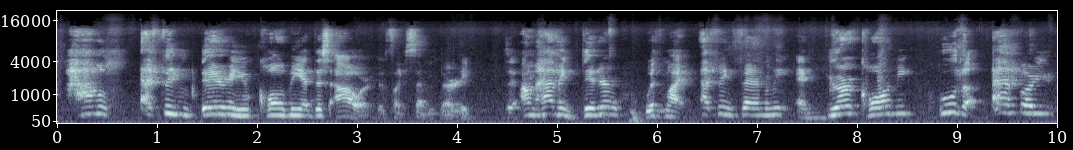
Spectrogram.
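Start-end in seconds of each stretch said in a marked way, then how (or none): 0.1-3.1 high-pitched indignant phone rant, drawn out; acted outrage. Owner berates a broker calling during dinner, acted outrage. Irate call recipient acted in story. 4.6-10.0 high-pitched, mounting indignation, imitating an angry owner; acted outrage. Owner scolds a cold caller over dinner, acted outrage.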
